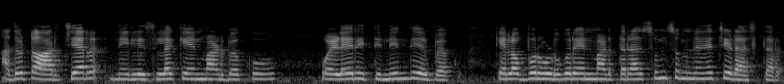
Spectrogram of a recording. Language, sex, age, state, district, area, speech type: Kannada, female, 18-30, Karnataka, Bidar, urban, spontaneous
